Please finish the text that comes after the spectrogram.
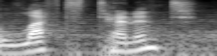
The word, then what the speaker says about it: lieutenant: from either the lieutenant or as they pronounced it, the left tenant, which I think is like an English way of pronouncing it right, or the captain, but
